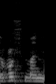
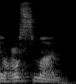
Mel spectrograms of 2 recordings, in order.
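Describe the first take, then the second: First: The middle consonant is a th sound. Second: The middle consonant is an s sound. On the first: The speaker calls it right. "they don't say Uthman" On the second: The speaker calls it wrong. "they say Usman"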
